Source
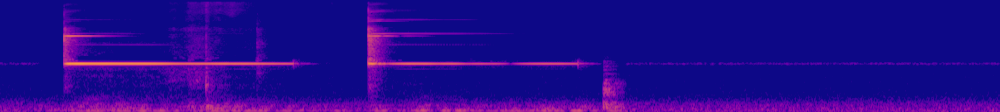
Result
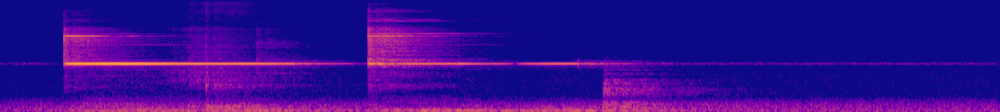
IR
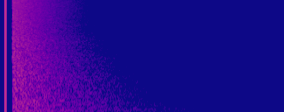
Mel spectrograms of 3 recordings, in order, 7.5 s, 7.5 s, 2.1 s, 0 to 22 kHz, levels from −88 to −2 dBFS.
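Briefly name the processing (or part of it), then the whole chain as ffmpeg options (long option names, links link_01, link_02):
stairwell: -filter_complex "[0:a]equalizer=frequency=630:width=1.5:gain=-4[link_01];[1:a]atrim=start_sample=2205[link_02];[link_01][link_02]afir=irnorm=-1:irlink=0,asettb=1/sr,asplit=3[link_03][link_04][link_05];[link_03]atrim=end=2.884[link_06];[link_04]atrim=start=2.88:end=3.45,asetpts=PTS-STARTPTS,afade=type=in:duration=0.004:curve=qsin,afade=type=out:start_time=0.566:duration=0.004:curve=qsin,aecho=1:1:2.1:0.55,atrim=end_sample=25137[link_07];[link_05]atrim=start=3.446[link_08];[link_06][link_07]acrossfade=duration=0.004:curve1=hsin:curve2=qsin[link_09];[link_09][link_08]acrossfade=duration=0.004:curve1=qsin:curve2=hsin,highshelf=frequency=8200:gain=-8.5,volume=4dB"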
